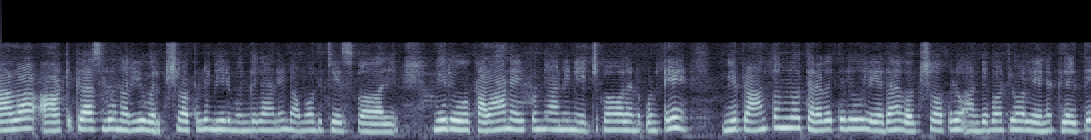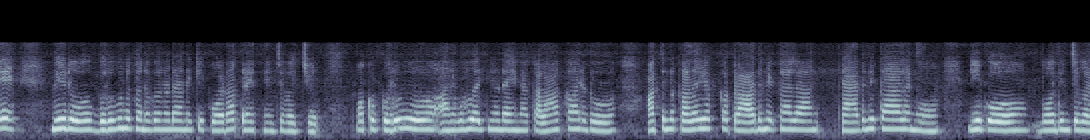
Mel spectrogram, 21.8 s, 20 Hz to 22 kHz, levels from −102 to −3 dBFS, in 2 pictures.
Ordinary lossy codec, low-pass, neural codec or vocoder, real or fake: none; 7.2 kHz; codec, 32 kHz, 1.9 kbps, SNAC; fake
